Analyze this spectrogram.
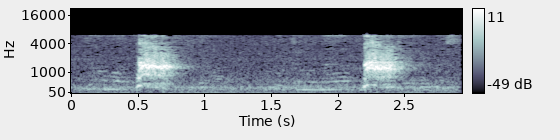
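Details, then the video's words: Two short, punchy barks from a dog in a funny-dogs compilation, separated by about one and a half seconds of quiet room noise. "Dog barking sound"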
